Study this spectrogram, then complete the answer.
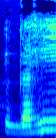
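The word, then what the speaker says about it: ਗਹੀ: प्रभ गुनी गरा रहा गही ही हाही नाल उच्चारण करना गई नहीं कहना सरण गई शलोक हो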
